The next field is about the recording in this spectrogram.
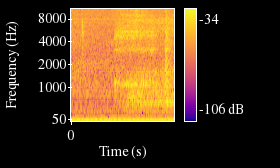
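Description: Heavy breathing of a person asleep in a studio: a long, airy, rasping breath swells up and holds, then a short, sharper snort-like puff follows, all fairly quiet with no talking.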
